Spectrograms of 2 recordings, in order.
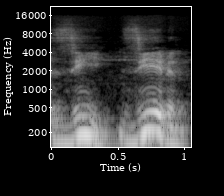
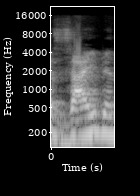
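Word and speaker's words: sieben: যে ই তারপরে এ ইয়ে ঠিক আছে তাইলে জি ইভেন এটা জাইবেন না হয়ে জি ইভেন হয়েছে তাই না জাইবেন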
